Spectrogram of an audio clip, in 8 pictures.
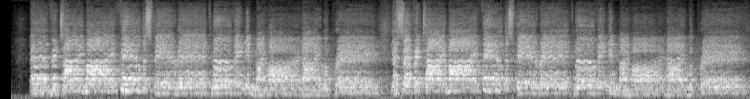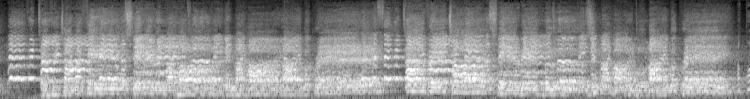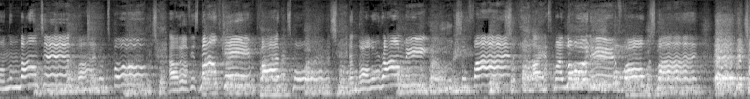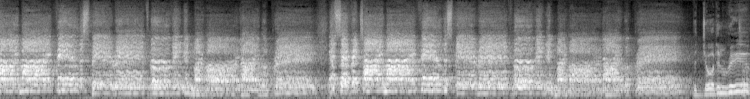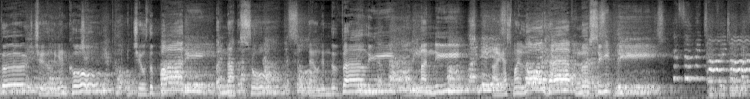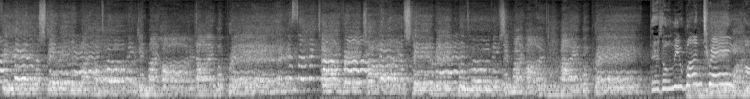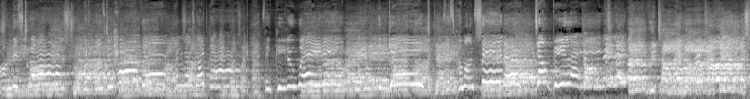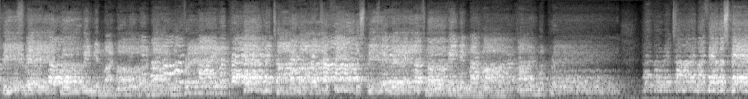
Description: Composer: Spiritual
Voicing: SATB a cappella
